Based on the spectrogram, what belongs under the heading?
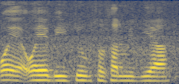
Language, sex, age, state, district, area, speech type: Bengali, male, 30-45, West Bengal, Jhargram, rural, spontaneous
